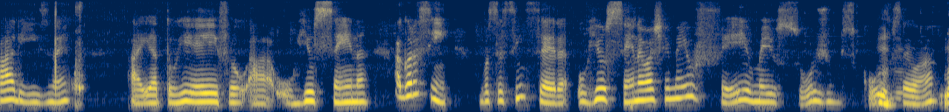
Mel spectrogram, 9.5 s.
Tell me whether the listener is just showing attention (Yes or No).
No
